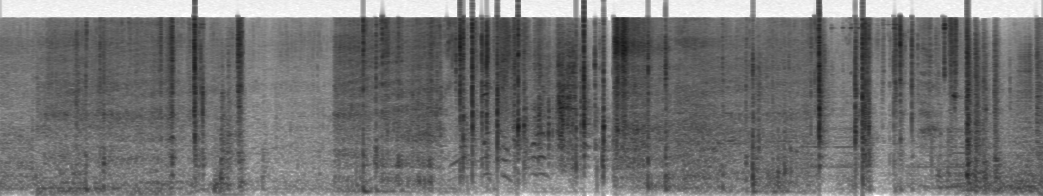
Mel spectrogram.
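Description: Cheap Walmart skateboard on rough concrete: wheels rolling with a gritty rumble, broken by sharp clacks of the tail popping and the deck knocking down onto the ground several times, loudest near the end.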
